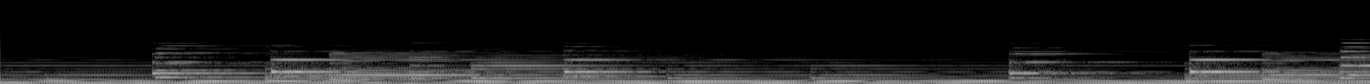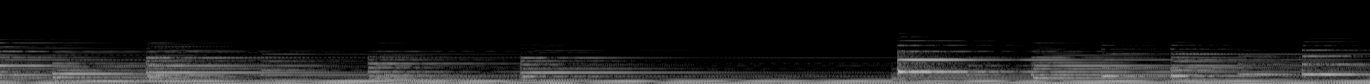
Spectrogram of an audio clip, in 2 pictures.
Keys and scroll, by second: 2.5 ].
